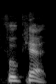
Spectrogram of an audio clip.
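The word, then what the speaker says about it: Phuket: Here is the the monk is from You tell me how to pronounce this. P Hu K T. Fuket.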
